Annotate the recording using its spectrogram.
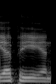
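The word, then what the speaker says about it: épée: The epee and...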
